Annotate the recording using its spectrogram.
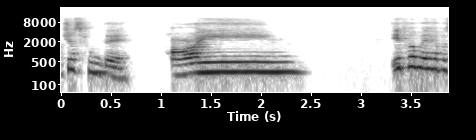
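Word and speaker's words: ع: It's from the very middle of your throat, and it's pronounced like this. Ain, ain.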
